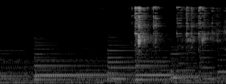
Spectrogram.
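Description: Background music with steady held notes; about a second and a half in, several quick metallic clinks of a ring of stainless steel measuring spoons being handled.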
